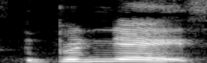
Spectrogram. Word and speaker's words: beignets: Beignets. But there's beignets, thank you.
